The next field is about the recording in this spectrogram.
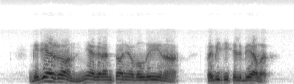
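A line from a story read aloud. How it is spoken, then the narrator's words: Small man shouting. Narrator (Russian): Человечек с сигаретой сплюнул и закричал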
